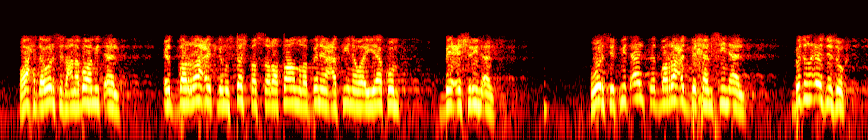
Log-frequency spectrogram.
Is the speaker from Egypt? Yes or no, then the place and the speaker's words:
yes; Egypt; يجوز ولا لا يجوز في عرفنا كمصريين؟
